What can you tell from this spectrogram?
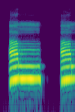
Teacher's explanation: Kalau mim berarti kedua bibir nempel, ditambah hidung. Itu adalah mim yang jelas.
